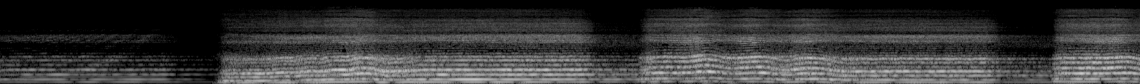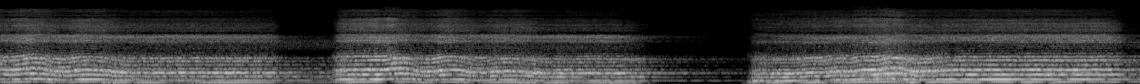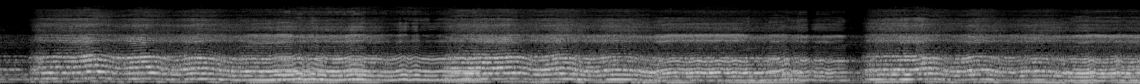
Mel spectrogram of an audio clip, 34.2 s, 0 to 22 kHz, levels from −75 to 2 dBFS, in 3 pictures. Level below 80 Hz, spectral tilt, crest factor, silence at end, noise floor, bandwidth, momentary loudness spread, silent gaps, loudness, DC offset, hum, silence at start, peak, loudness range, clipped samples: -50 dBFS; -5 dB/octave; 18 dB; 0 s; -50 dBFS; 16 kHz; 14 LU; none; -21 LUFS; under 0.1%; none; 0 s; -4 dBFS; 5 LU; under 0.1%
